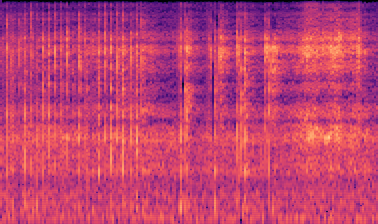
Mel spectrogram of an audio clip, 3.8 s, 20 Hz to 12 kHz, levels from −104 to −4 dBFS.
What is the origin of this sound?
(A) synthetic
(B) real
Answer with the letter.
B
